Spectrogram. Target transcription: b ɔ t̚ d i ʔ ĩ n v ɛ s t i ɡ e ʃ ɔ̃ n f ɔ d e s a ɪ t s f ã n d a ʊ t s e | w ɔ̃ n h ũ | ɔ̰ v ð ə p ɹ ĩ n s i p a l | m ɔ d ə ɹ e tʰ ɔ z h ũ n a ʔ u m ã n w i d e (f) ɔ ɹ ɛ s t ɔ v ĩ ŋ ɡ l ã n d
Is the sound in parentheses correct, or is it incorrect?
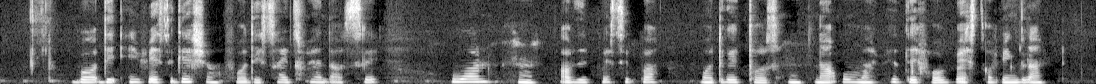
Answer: correct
